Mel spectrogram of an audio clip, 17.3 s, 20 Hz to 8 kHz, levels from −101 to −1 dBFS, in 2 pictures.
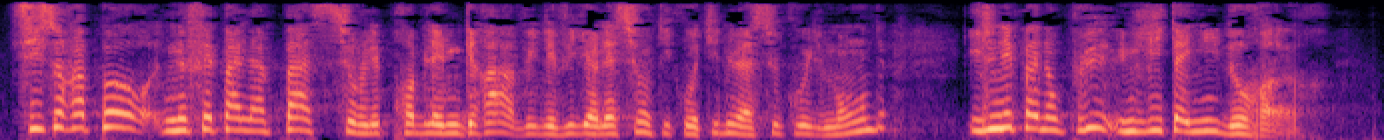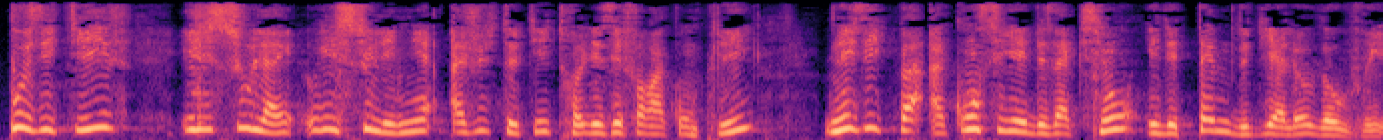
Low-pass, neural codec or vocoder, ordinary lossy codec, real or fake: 7.2 kHz; codec, 16 kHz, 8 kbps, FreqCodec, smaller model; MP3, 32 kbps; fake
